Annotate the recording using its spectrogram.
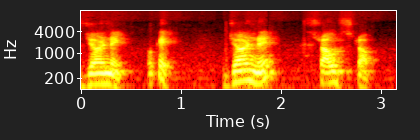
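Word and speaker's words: Bjarne: Okay, this B pronunciation cannot be is not there. So you are going to pronounce his first name as Jarne.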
